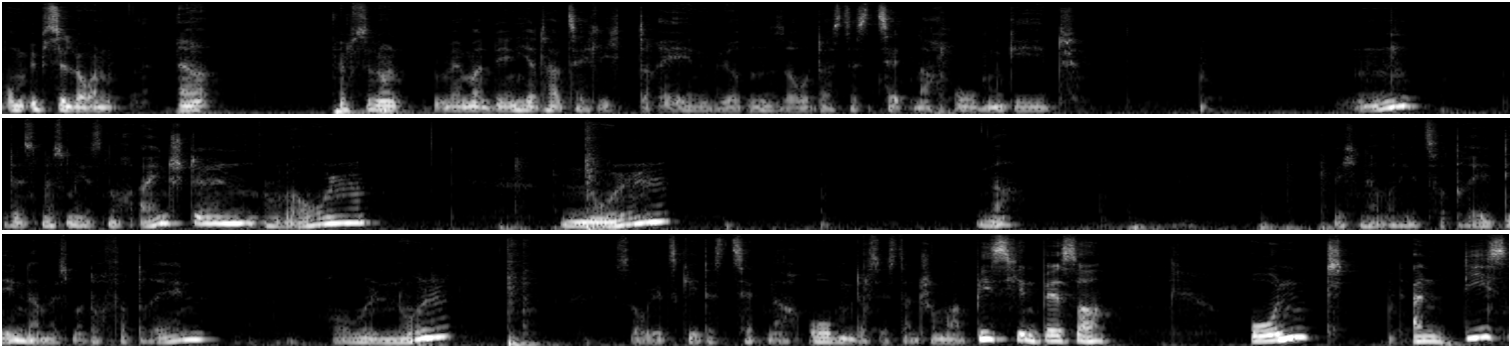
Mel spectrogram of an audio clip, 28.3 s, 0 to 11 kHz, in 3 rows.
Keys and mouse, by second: 1.1 r, 5.9-7.5 middle drag, 8.7-9.7 middle drag, 10.9-13.1 drag, 17.3 ctrl+z, 20.3-22.0 drag, 24.1-27.4 middle drag, 28.1-28.2 shift+middle drag.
